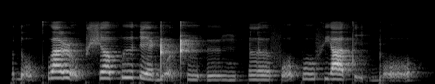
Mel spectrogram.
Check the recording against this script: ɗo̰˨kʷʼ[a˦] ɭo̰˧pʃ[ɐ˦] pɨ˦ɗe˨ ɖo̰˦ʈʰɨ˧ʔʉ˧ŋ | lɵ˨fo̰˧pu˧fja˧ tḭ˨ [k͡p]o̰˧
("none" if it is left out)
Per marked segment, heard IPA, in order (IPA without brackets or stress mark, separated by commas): a˦, ɐ˦, ɡ͡b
